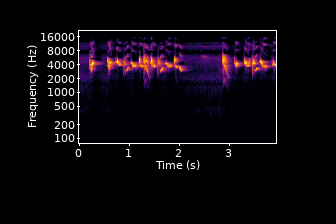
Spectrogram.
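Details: House finch giving a rapid warbled run of chirpy, slurred notes for about a second and a half, then a pause before another lively burst of bright twittering.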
